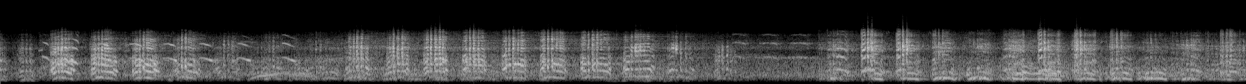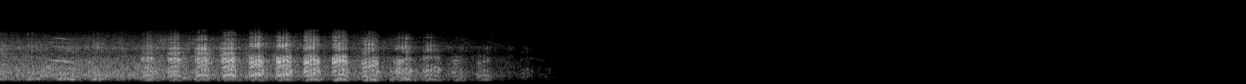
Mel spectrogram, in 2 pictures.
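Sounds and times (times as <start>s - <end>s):
northern gannets uttering rasping pulsed calls: 0.0s - 17.5s.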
